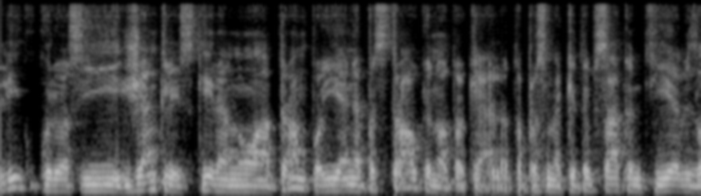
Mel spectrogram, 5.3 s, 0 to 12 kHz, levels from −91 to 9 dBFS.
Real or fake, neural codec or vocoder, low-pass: real; none; 10.8 kHz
